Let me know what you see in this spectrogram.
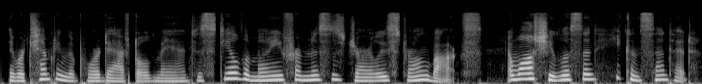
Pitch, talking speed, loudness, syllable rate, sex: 190 Hz, 195 wpm, -18 LUFS, 5.0 syllables/s, female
